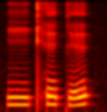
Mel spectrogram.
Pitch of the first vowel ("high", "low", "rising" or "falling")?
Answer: high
